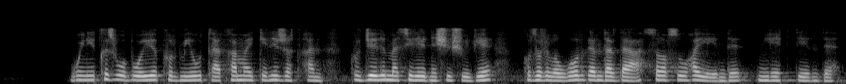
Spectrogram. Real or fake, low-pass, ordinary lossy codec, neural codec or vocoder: fake; 5.4 kHz; none; codec, 16 kHz in and 24 kHz out, 0.6 kbps, FocalCodec, streaming, 2048 codes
